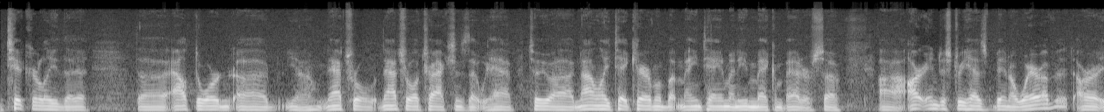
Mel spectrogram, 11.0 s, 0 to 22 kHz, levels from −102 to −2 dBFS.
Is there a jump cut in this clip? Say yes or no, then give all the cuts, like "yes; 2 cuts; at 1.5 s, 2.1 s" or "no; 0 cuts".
yes; 2 cuts; at 5.2 s, 8.7 s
